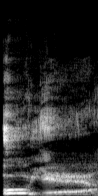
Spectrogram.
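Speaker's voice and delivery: loud, high-pitched yell in a wrestler style. Answering a request for an impression: Macho Man impression. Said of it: "how's your Macho Man impression?".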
